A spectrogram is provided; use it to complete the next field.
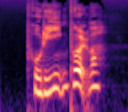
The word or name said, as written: proteinpulver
